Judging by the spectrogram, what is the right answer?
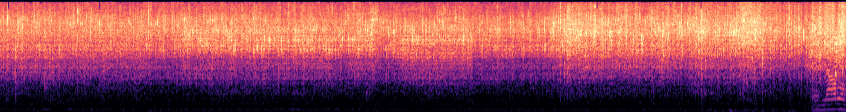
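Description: Seafood sizzles steadily on a hot grill while being pressed down to cook faster, a continuous close crackling hiss that swells slightly toward the end.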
